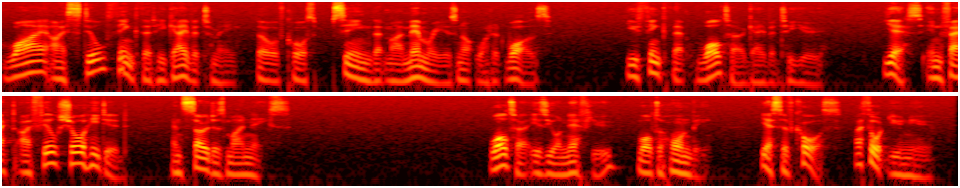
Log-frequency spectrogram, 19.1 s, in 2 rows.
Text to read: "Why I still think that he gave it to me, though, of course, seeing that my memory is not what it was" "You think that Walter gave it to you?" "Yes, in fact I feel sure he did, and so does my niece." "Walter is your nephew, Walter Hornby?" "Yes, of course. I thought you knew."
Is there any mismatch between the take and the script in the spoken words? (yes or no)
no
